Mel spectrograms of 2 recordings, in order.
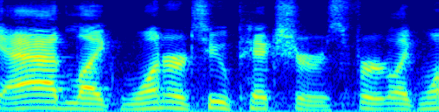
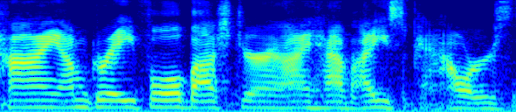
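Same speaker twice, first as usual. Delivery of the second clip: nasal, nerdy dubbed-sounding voice; 3 dB quieter than usual. Recalling a crappy anime dub, nasally nerdy Gray Fullbuster voice. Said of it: "this really nasally kind of nerdy voice".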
